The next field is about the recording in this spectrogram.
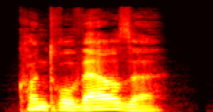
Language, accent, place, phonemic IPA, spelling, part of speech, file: German, Germany, Berlin, /kɔntʁoˈvɛʁzə/, Kontroverse, noun, De-Kontroverse.ogg
- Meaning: controversy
